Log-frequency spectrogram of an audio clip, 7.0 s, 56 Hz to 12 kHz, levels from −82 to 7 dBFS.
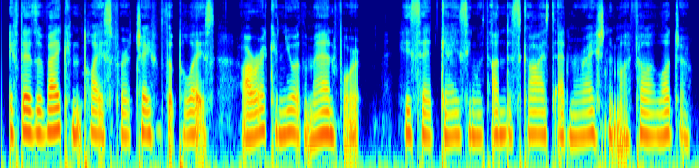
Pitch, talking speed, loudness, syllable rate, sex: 165 Hz, 250 wpm, -20 LUFS, 7.3 syllables/s, female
